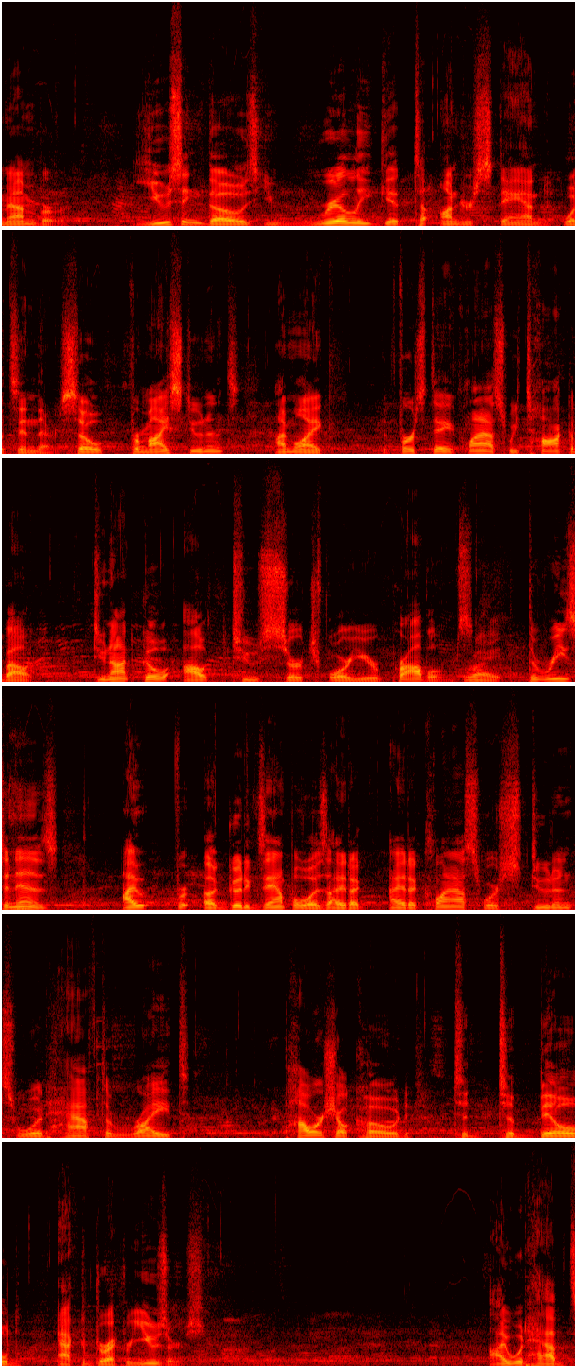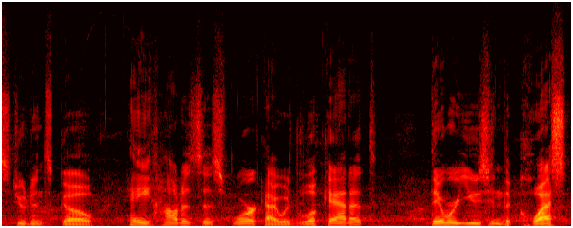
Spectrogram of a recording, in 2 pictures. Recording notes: Live from Microsoft Ignite 2018. Here at Microsoft Ignite 2018.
